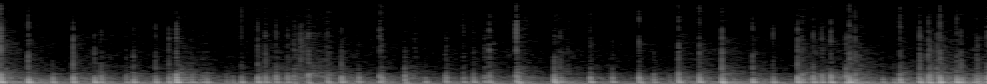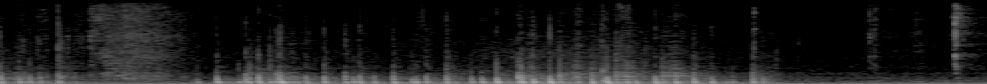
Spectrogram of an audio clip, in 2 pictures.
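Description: Fingertips tap fast on the side edges of a medium, closed, hollow cardboard Priority Mail box, making a rapid run of short, dull, papery taps with a low steady hum underneath. The tapping pauses briefly around the middle, where a soft, bright brushing hiss is heard, then resumes before stopping near the end.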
